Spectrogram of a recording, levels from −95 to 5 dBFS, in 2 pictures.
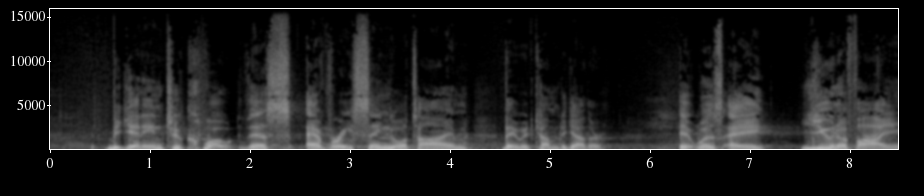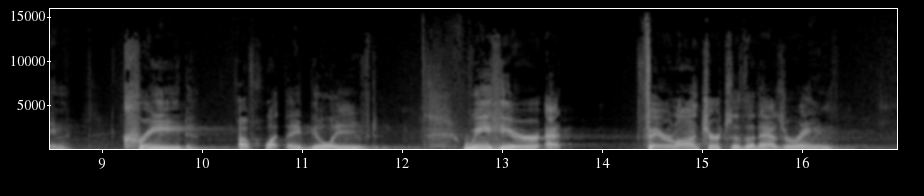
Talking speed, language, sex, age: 100 wpm, English, male, 50-69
